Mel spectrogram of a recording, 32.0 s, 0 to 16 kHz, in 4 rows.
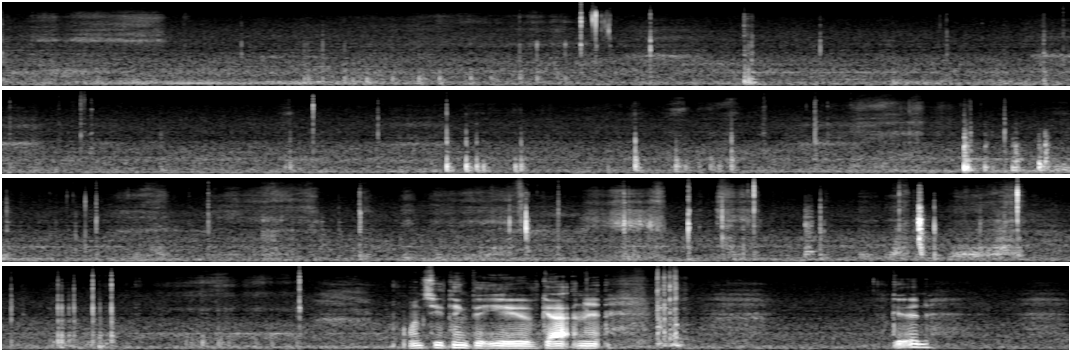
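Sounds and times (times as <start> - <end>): plastic card scraping on glass: 16.9 - 23.7.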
